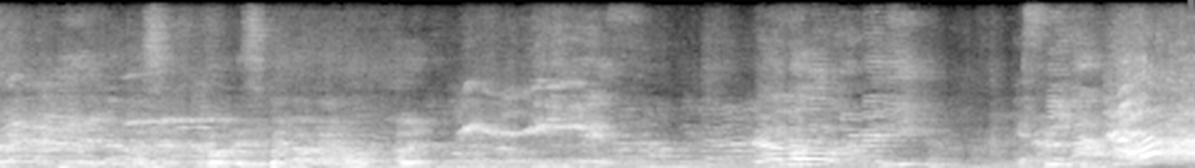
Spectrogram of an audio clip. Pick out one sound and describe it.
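A young woman speaks through a microphone over loudspeakers.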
